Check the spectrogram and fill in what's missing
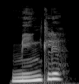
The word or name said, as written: mingle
